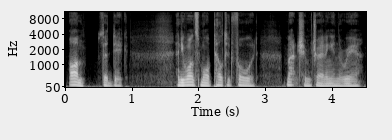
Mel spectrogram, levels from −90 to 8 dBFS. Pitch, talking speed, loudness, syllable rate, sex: 105 Hz, 185 wpm, -19 LUFS, 5.9 syllables/s, male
